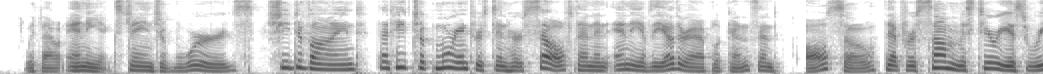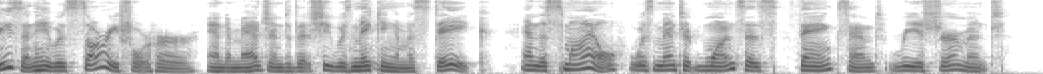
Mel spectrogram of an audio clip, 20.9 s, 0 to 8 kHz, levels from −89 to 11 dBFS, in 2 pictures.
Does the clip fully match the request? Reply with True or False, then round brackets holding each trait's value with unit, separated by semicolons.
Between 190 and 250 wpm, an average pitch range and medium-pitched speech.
False (150 wpm; 5.0 semitones; 165 Hz)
